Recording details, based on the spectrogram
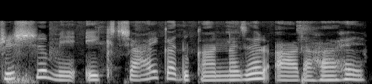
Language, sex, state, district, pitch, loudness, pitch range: Hindi, female, Assam, Kamrup Metropolitan, 210 Hz, -14 LUFS, 200-255 Hz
